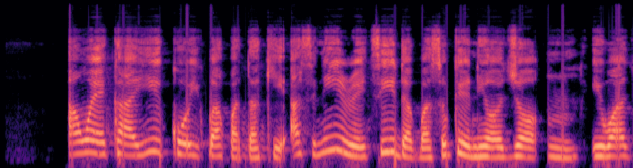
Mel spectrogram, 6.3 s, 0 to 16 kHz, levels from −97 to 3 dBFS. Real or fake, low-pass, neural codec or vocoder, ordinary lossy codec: fake; 14.4 kHz; vocoder, 48 kHz, 128 mel bands, Vocos; none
